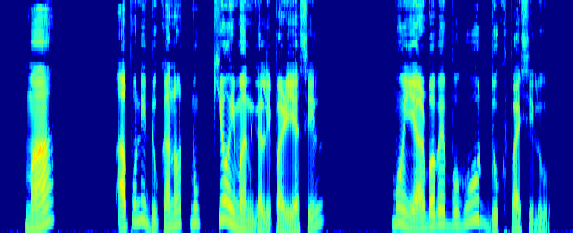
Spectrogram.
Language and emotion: Assamese, sad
